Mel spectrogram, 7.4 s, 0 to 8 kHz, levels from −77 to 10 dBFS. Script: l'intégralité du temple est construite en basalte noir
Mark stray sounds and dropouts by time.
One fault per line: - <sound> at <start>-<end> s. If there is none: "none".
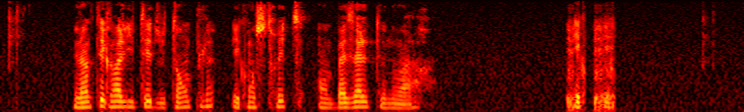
- laugh at 5.7-6.2 s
